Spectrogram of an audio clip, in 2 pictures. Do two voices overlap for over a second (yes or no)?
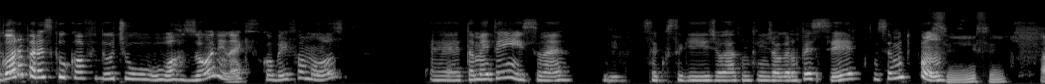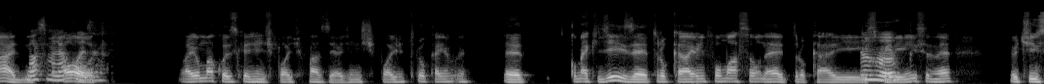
no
